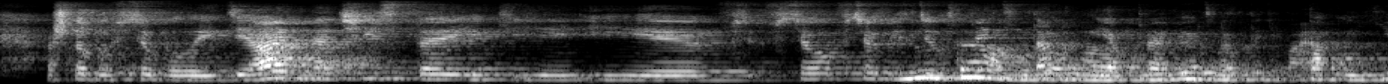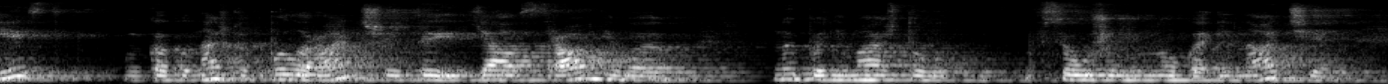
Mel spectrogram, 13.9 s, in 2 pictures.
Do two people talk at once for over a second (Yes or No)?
Yes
